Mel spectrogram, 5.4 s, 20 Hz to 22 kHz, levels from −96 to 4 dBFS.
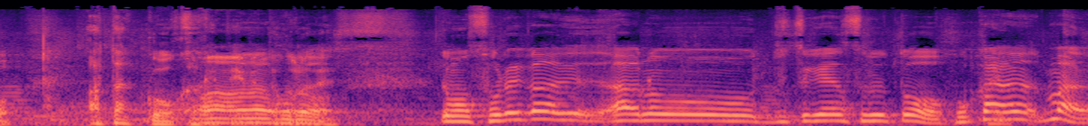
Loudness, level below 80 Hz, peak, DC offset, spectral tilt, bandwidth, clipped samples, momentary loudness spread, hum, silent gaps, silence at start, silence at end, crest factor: -20 LUFS; -42 dBFS; -4 dBFS; under 0.1%; -5 dB/octave; 18 kHz; under 0.1%; 6 LU; none; none; 0 s; 0 s; 16 dB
